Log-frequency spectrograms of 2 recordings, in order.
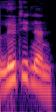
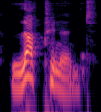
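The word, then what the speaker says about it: lieutenant: पढ़ा जाता है और अगर हम इसको अमेरिकन पढ़ेंगे तो इसको टिनेंट पढ़ा जाता है तो because we are following standard English that is British accent तो we have to pronounce this word as लेफ्टिनेंट तो क्रिस्टोफर ने उस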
